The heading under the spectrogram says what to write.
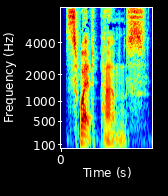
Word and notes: sweatpants: British English

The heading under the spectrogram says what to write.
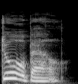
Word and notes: doorbell: British English

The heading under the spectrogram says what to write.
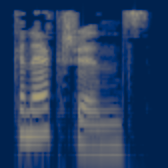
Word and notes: connections: British English

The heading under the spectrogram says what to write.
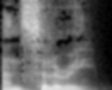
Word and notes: ancillary: British English

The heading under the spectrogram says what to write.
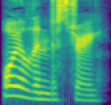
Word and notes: oil industry: American English

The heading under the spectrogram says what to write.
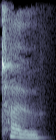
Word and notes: tow: British English

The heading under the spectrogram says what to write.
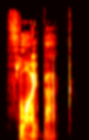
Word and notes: flyback: British English

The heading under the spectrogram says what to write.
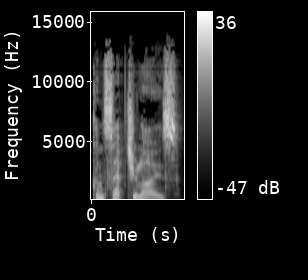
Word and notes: conceptualize: British English

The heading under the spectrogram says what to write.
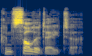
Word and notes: consolidator: British English

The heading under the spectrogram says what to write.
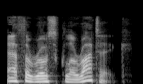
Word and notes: atherosclerotic: British English

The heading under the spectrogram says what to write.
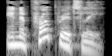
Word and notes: inappropriately: British English

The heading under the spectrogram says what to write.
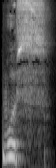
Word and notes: wuss: British English

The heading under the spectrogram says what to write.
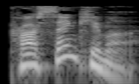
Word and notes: prosenchyma: British English

